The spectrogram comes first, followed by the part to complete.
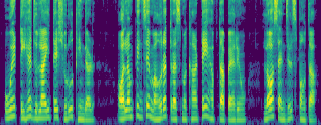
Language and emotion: Sindhi, neutral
